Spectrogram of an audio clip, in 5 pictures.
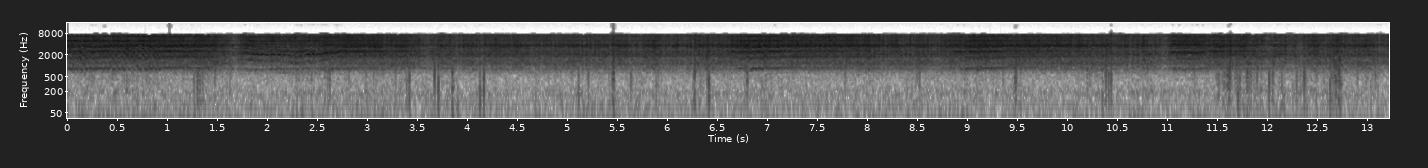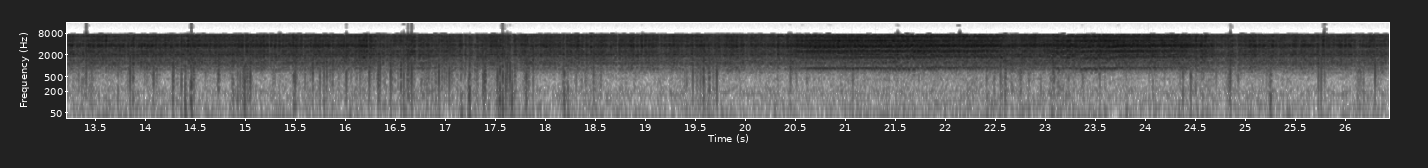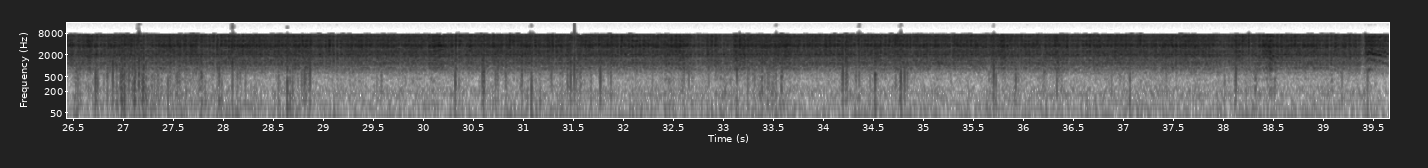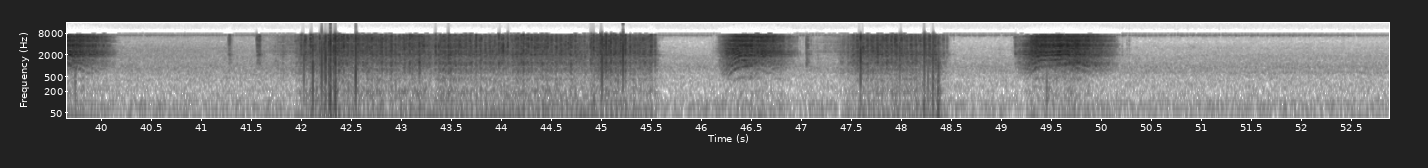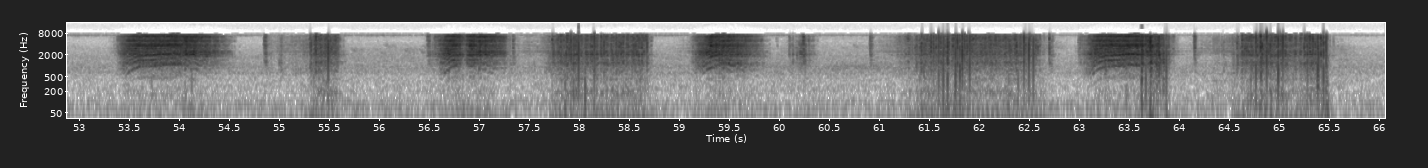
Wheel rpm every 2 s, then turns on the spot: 220, 220, 230, 230, 230, 230, 230, 230, 230, 230, 220, 220, 230, 230, 240, 240, 230, 230, 230, 180, 0, 30, 20, 20, 30, 0, 30, 20, 30, 30, 20, 40, 20.
42-48 56-58 60-66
